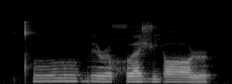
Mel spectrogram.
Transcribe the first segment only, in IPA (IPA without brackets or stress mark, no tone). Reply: tʰ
